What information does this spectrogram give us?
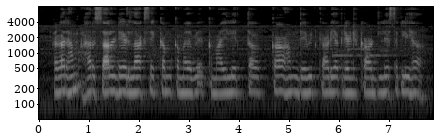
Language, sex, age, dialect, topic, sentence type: Magahi, male, 18-24, Western, banking, question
